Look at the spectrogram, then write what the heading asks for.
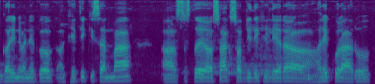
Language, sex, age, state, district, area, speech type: Nepali, male, 45-60, West Bengal, Darjeeling, rural, spontaneous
